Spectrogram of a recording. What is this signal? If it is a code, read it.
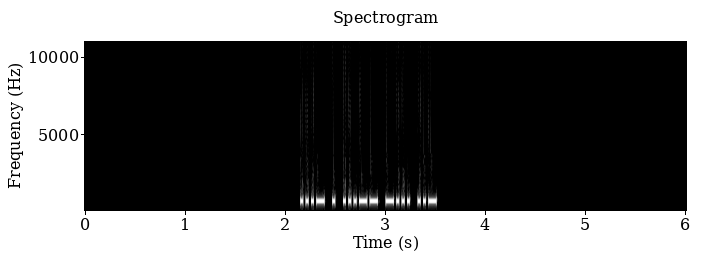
Morse code, heard as a keyed tone, about 47 wpm, 700 Hz. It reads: VE3BU
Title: DXCC-100 Call Signs - 5 Characters - Repeated 3x - 45wpm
